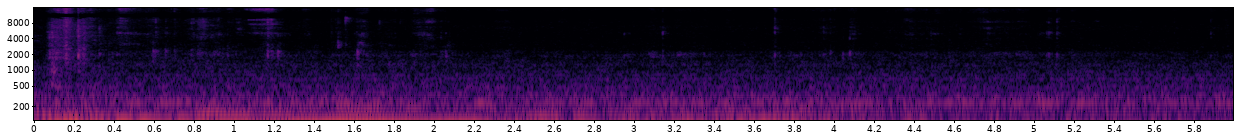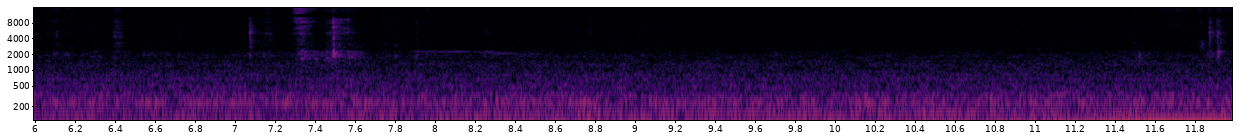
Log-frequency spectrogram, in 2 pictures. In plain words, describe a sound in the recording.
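Small plastic toy pieces click and tap together.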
